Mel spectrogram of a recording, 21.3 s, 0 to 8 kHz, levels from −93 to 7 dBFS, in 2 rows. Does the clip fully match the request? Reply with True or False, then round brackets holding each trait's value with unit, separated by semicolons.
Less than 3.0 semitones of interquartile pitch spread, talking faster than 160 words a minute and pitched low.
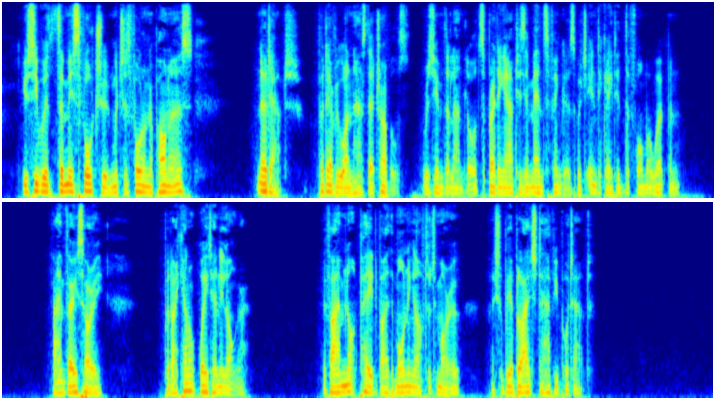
True (2.4 semitones; 170 wpm; 90 Hz)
